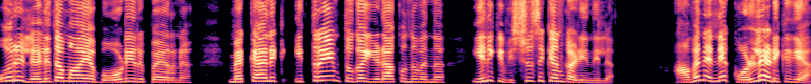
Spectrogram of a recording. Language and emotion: Malayalam, angry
